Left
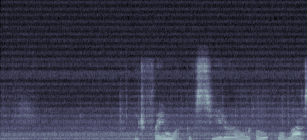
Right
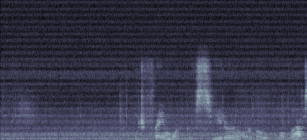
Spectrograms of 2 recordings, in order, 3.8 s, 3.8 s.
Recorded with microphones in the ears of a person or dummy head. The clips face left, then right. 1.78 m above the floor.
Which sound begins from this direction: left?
A woman speaking, at 1.7 s.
